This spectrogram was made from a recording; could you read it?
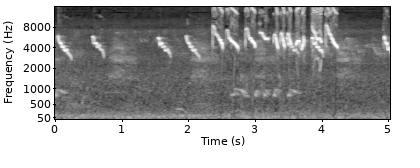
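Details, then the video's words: White-eye (pleci) from Lombok. Spaced single high downslurred notes build into a rapid run of loud ringing chirps, about two per second at first, then denser. Soft low twitters sound underneath. "KUMPULAN SUARA PLECI GACOR ASLI DARI LOMBOK‼️ SUPER NGALAS TEMBAKAN MEWAH"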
